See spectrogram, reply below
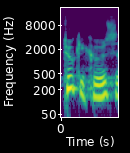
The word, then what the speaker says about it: Tychicus: But like the letter to the Philippians, it was delivered by, remember, Tychicus, or Tychicus, as it's pronounced correctly, and also by a man by the name of Onesimus.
